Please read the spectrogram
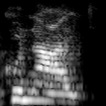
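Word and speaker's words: CANI: Phát âm là kunai, nghĩa là liên tục hoàn thiện.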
